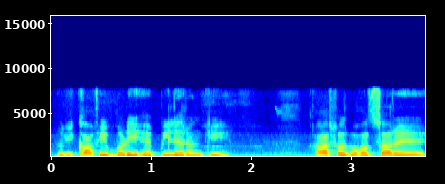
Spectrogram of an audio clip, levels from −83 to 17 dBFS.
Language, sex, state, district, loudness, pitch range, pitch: Hindi, male, Chhattisgarh, Raipur, -15 LUFS, 125-130 Hz, 130 Hz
